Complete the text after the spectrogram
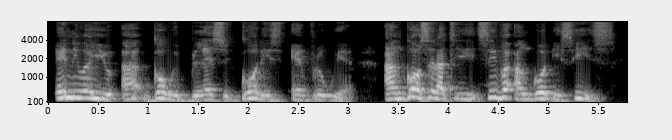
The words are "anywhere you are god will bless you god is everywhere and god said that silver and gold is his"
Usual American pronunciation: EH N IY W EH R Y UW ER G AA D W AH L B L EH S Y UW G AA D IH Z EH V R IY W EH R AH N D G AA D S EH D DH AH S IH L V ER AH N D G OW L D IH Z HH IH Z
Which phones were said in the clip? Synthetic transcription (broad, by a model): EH N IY W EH Y UW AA G AA D W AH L B L EH S Y UW G AA D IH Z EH V R IY W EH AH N G AA D S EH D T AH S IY V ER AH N G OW D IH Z HH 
